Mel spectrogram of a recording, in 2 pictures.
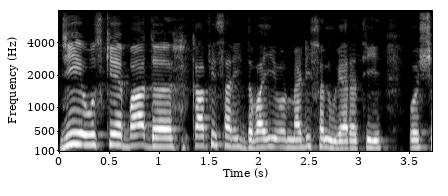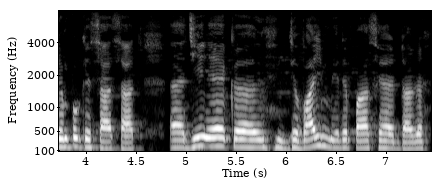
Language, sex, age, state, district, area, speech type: Urdu, male, 18-30, Jammu and Kashmir, Srinagar, urban, spontaneous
